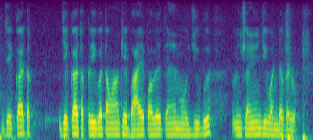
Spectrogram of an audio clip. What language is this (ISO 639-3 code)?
snd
